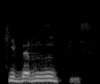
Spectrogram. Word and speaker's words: Kubernetes: commander or ruler so the word is actually pronounced keeper neat piece i sometimes say kubernetes something and says kubernetes there's plenty of lemon there's actually very funny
